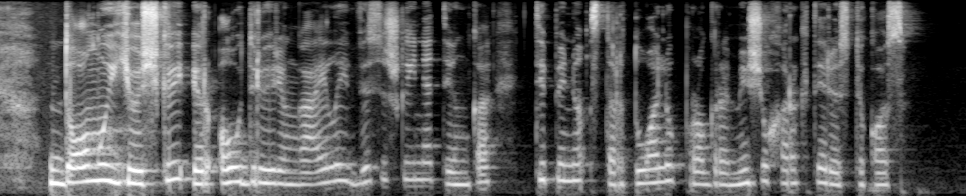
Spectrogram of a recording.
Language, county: Lithuanian, Kaunas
